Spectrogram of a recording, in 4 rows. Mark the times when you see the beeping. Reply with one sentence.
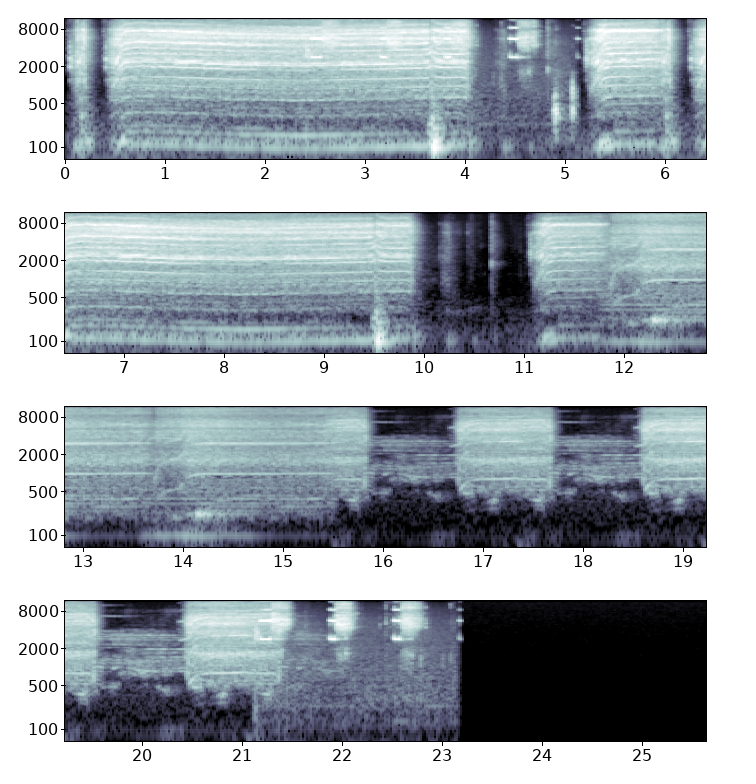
You can hear the beeping from 2.4 to 5.2 s and from 21.1 to 23.2 s.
